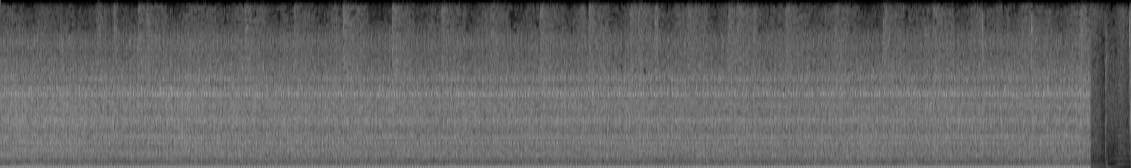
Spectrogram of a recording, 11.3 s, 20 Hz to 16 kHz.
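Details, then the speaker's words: Audi S3 8P, EA113 2.0T FSI, after cam follower replacement and fuel pump priming: a firm, steady idle with an even low drone for ten seconds, no ticking or misses, then shut off. The engine runs normally. "So then I let her run for about four or five minutes. So we can give her a little blip. Right. So that's a bonus. She uh she runs after the fuel pump is primed and then that's it."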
